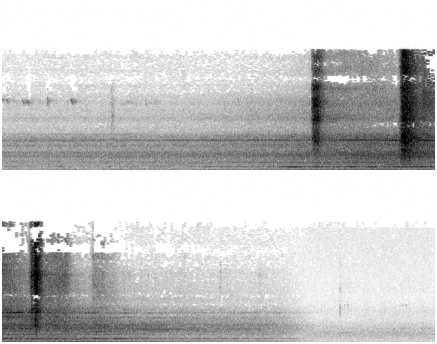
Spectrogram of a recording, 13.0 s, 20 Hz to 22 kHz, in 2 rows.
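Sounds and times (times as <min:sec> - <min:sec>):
diesel train engine hum: 0:00.0 - 0:11.2
air brake hisses: 0:04.6 - 0:05.2, 0:05.9 - 0:08.2.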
